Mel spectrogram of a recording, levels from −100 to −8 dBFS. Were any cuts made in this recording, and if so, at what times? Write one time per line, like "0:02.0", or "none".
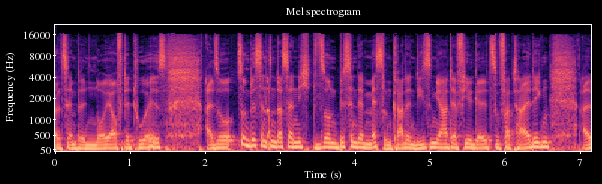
0:02.4
0:02.8
0:03.5
0:04.3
